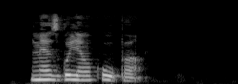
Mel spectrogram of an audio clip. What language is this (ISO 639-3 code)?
ltg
